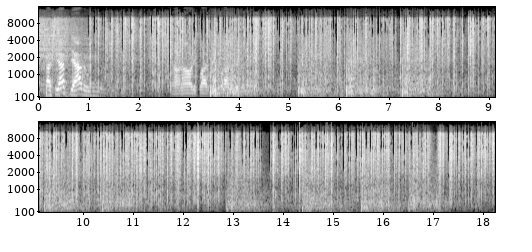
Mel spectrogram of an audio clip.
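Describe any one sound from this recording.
Firework sparks crackle and pop rapidly.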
